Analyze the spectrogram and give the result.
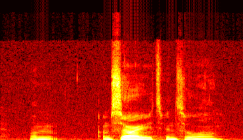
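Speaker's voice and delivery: soft, very quiet, under-the-breath, stumbling delivery. Retelling a reunion at the door, quoting the brother: imitating a quiet voice. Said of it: "he says really quietly".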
